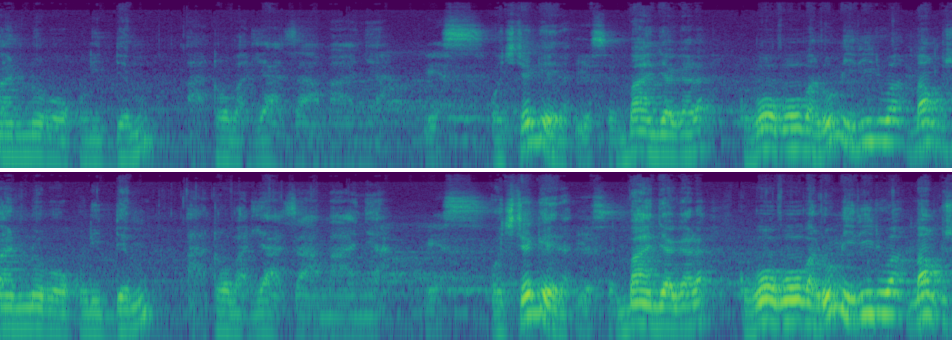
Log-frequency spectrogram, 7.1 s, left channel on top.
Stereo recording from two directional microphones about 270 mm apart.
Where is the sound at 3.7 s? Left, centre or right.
Right.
